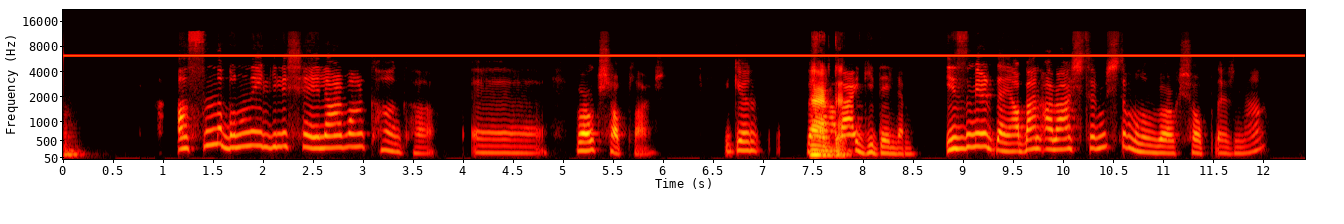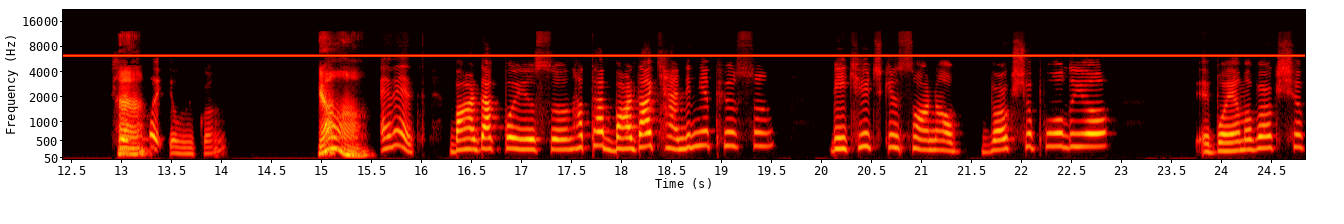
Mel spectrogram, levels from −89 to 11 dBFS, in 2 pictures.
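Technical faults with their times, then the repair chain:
whistle 6,200 Hz −35 dBFS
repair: notch filter 6,200 Hz, Q 30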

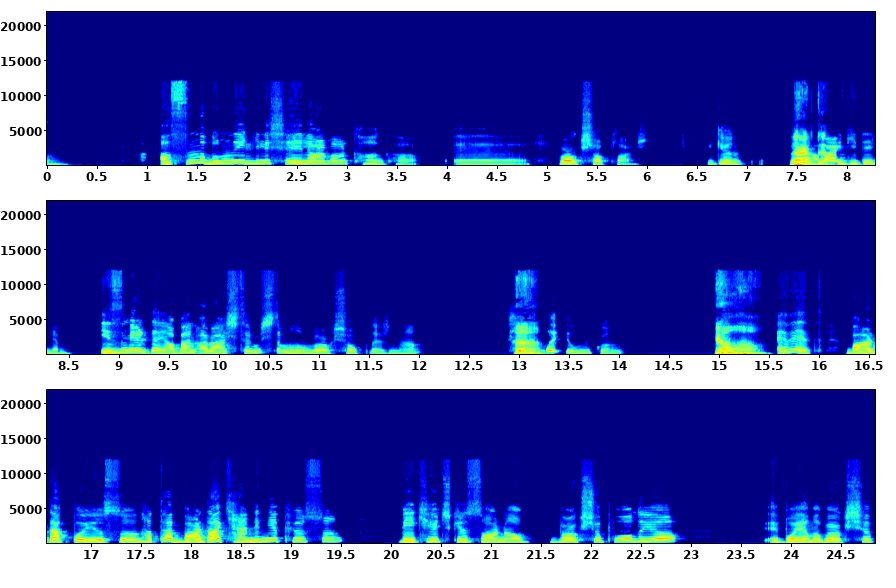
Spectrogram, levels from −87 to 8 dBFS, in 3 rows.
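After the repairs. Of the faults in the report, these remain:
none of them is left

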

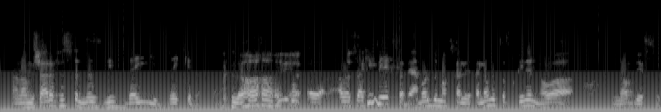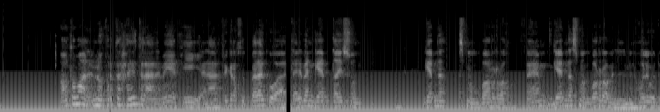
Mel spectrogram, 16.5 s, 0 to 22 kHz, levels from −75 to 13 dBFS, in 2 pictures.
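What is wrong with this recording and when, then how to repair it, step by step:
mains buzz 60 Hz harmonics 29 −28 dBFS
surface crackle 25 per second −31 dBFS
0:09.62–0:09.64: drop-out 17 ms
0:11.83–0:11.89: drop-out 58 ms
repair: click removal
hum removal 60 Hz, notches 29
repair the gap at 0:09.62, 17 ms
repair the gap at 0:11.83, 58 ms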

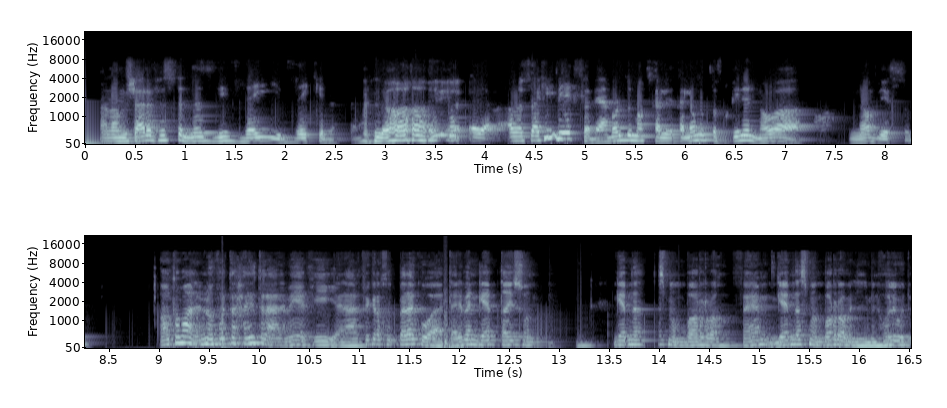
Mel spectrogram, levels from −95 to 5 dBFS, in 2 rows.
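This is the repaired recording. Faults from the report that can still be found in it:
none of them is left

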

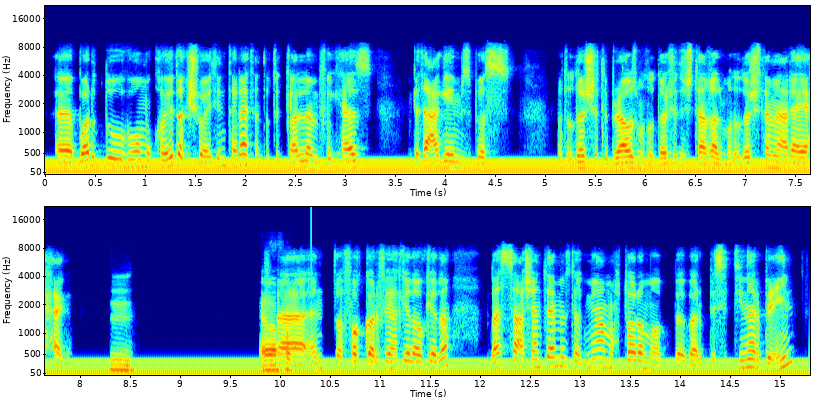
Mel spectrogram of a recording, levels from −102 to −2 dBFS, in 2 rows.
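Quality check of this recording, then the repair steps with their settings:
mains hum 50 Hz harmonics 7 −32 dBFS
0:10.32: click −11 dBFS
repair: click removal
hum removal 50 Hz, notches 7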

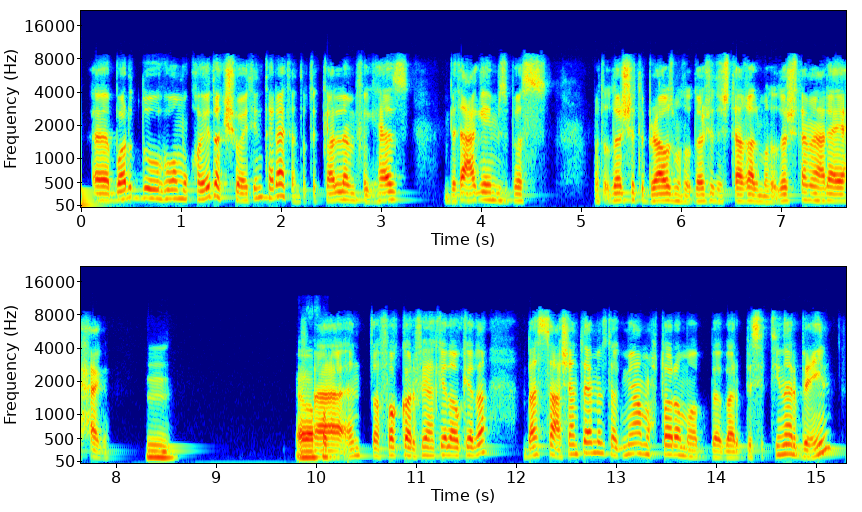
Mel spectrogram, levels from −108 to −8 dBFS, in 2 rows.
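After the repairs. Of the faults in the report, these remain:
none of them is left

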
